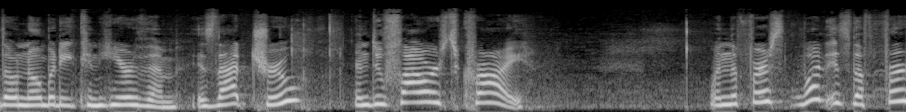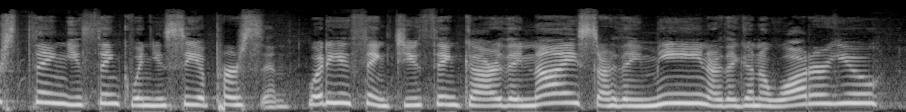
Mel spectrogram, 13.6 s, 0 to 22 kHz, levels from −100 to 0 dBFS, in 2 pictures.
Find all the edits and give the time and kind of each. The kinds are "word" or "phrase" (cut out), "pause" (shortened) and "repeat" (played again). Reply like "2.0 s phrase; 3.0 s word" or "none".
2.6 s pause; 9.0 s pause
